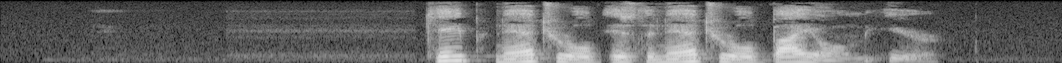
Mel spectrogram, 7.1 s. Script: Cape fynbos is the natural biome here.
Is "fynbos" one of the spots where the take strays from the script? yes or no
yes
